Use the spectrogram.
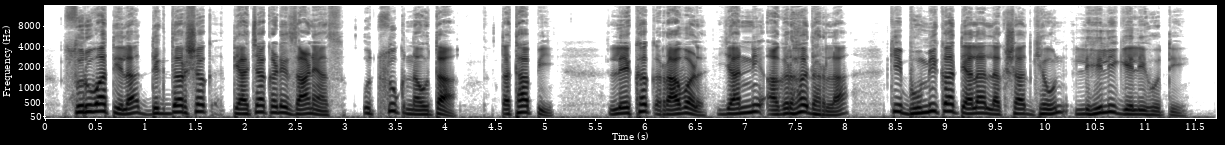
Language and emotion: Marathi, neutral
